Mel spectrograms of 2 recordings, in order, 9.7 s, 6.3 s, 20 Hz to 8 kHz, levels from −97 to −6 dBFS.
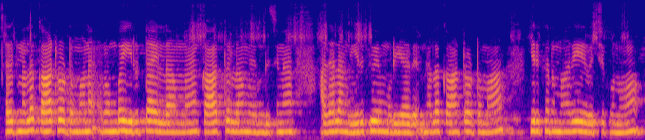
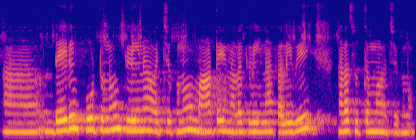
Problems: none marked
